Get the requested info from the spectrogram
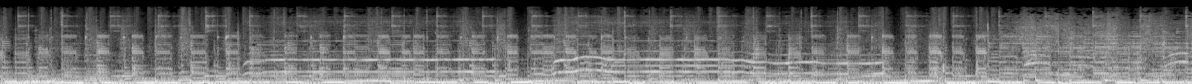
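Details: Upbeat instrumental music with guitar and steady drums plays loudly throughout, with no animal sounds heard.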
